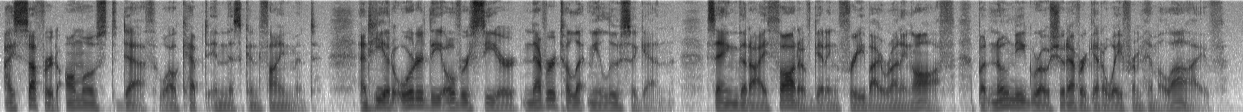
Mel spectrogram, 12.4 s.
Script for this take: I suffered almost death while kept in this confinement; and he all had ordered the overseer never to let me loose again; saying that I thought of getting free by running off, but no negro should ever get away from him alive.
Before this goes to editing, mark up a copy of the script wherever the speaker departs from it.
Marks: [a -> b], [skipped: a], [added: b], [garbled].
I suffered almost death while kept in this confinement; and he [skipped: all] had ordered the overseer never to let me loose again; saying that I thought of getting free by running off, but no negro should ever get away from him alive.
